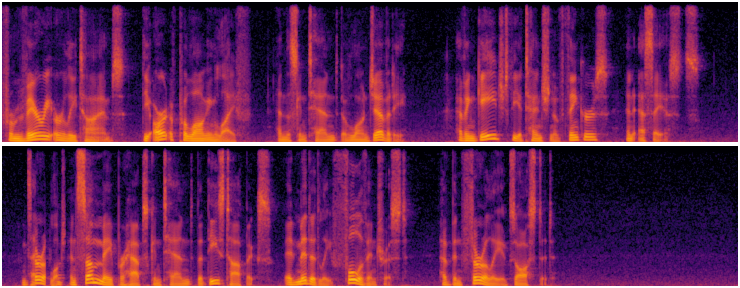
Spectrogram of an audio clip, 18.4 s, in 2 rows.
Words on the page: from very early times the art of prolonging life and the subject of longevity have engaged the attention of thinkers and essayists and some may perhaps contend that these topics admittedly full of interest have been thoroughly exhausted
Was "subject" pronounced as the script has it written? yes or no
no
